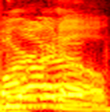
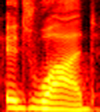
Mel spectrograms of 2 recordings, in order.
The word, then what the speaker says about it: Édouard: Eduardo. No, it's not Eduardo. It's... Edward? Edward in America, in English. But Edward? He's French. Edouard. Edouard.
